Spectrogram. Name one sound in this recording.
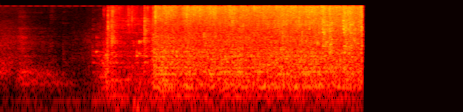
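Water sprays steadily from a shower head.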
